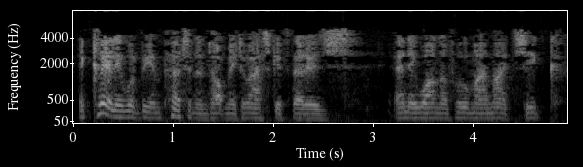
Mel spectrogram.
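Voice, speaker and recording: An actor playing a polite, patient police inspector with a measured, drily ironic manner in a radio drama. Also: male voice, on the low side, fairly even intonation, breathy edge, lo-fi sound. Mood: formal. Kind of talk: 1970s radio drama acting.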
